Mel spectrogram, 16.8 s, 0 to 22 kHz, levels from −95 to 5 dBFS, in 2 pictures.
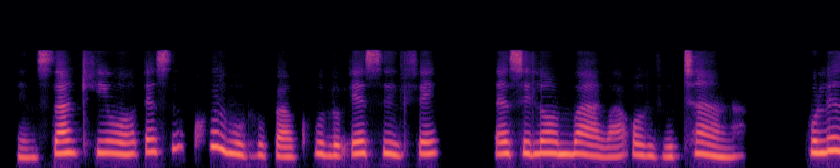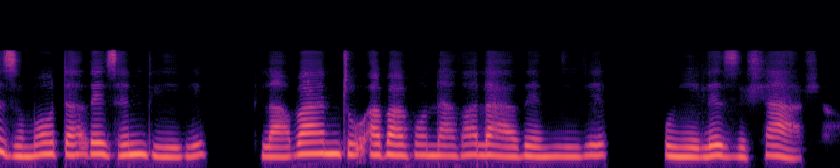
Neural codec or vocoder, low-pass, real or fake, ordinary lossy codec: codec, 16 kHz, 0.3 kbps, FocalCodec; 7.2 kHz; fake; MP3, 64 kbps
